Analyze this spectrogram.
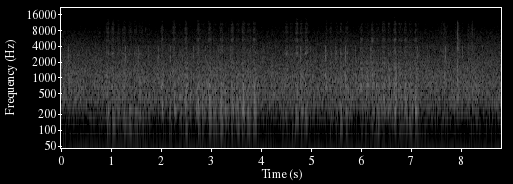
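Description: Wooden graphite pencil scratching across a sheet of paper in faint, short strokes as lines are drawn, starting about a second in.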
